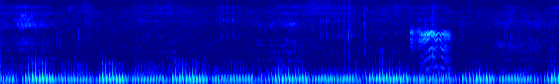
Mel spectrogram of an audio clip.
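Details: Classic Siamese mother Mia purring strongly while her hungry kittens feed, Netherlands; deep throbbing purr in roughly one-second pulses, with a brief high thin kitten squeak near the end and soft rustling.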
